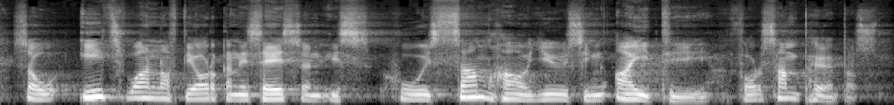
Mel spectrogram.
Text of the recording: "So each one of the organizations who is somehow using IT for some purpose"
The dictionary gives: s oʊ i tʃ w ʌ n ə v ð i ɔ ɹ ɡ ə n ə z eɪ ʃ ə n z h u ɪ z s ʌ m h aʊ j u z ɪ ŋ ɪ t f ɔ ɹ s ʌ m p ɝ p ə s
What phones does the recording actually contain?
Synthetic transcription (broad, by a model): s oʊ i tʃ w ʌ n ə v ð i ɔ ɹ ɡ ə n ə s eɪ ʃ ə n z h u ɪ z s ʌ m h aʊ j u s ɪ ŋ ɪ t f ɔ ɹ s ʌ m p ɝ p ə s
